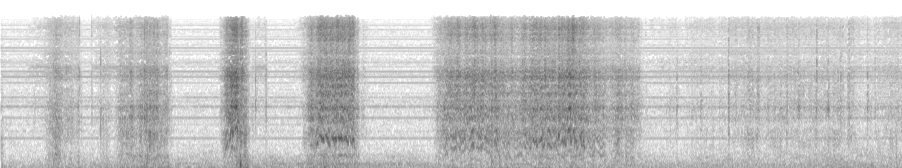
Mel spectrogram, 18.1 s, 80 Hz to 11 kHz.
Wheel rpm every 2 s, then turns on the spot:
10, 20, 20, 40, 40, 50, 10, 10, 20.
2-4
